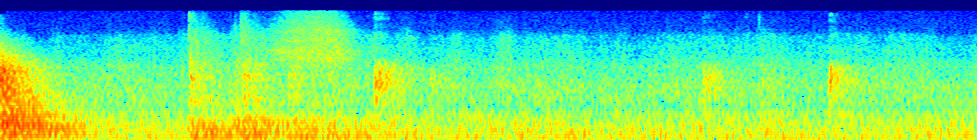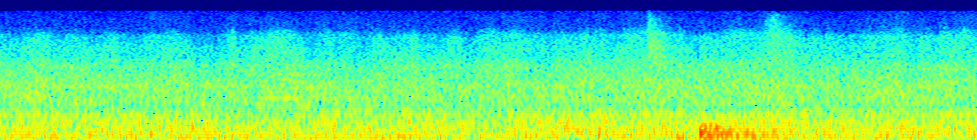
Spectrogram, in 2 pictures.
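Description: Pool balls knock against each other and the cushions as they roll.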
